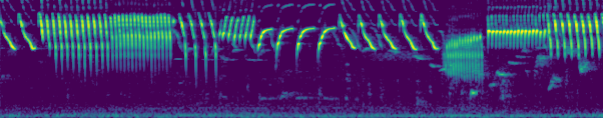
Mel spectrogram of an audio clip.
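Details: Canary song made of long fast trills, runs of arched whistled notes, a brief low buzzy burst, then a bright steady note overlaid on rapid rolling pulses.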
